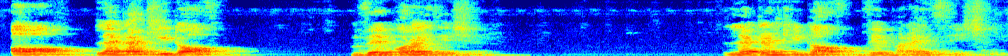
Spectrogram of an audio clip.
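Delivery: very slow, each word set apart, trailing off; slow dictation. Shown as a demonstration. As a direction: dictate the term slowly to the class. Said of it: "क्या बोलते हैं बोलो?".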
